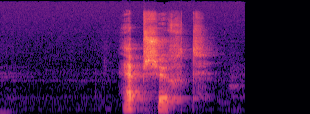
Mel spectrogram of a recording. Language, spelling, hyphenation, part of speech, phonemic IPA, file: Dutch, hebzucht, heb‧zucht, noun, /ˈɦɛbˌzʏxt/, Nl-hebzucht.ogg
- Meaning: greed, avarice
